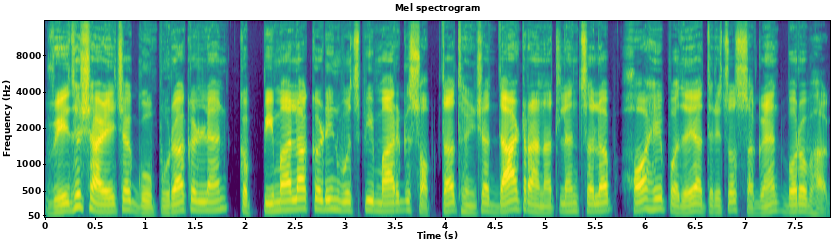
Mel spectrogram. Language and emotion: Goan Konkani, neutral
